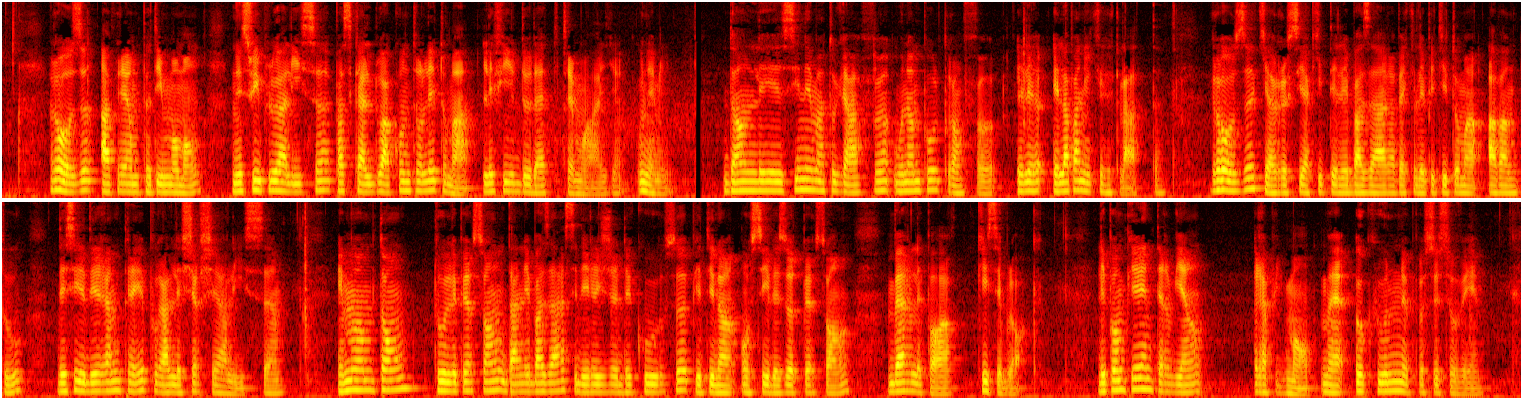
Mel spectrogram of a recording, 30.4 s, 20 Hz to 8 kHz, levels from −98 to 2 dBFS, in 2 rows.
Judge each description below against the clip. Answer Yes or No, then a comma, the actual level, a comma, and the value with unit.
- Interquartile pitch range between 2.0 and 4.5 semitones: Yes, average, 3.8 semitones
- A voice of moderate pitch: No, low, 120 Hz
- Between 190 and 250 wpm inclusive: No, average, 175 wpm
